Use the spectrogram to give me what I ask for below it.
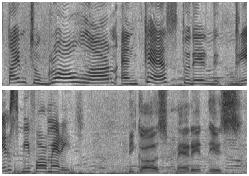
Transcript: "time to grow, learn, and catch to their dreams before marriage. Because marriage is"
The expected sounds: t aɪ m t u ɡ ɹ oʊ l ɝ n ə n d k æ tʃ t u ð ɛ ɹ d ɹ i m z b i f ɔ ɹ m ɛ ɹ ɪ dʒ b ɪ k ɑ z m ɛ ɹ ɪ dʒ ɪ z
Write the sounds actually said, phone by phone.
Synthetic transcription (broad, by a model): t aɪ m t u ɡ ɹ oʊ l ɝ n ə n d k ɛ s t u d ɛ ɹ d ɹ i m s b i f ɔ ɹ m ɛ ɹ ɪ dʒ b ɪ k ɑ s m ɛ ɹ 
